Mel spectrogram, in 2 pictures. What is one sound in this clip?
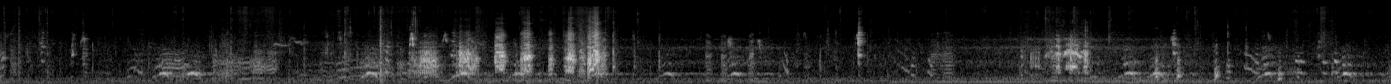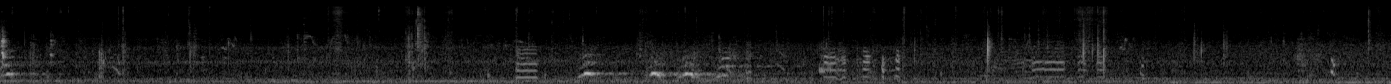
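Birds peck and scratch at dry straw.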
